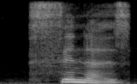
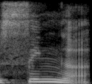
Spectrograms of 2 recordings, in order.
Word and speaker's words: sinners: We're all 后面 sinners. Sin 这个词大家也是要注意，不要读成了后鼻音，不是 singer，不要混淆了那个歌手的那个词，就是 singer singers，这里面是 sinner，舌尖呢是要去抵上齿龈的位置， sinner 后面加的这个复数 s 应该是读浊音的 z， sinners。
